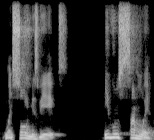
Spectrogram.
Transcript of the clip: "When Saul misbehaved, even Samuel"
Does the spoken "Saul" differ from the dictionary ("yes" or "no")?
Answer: no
